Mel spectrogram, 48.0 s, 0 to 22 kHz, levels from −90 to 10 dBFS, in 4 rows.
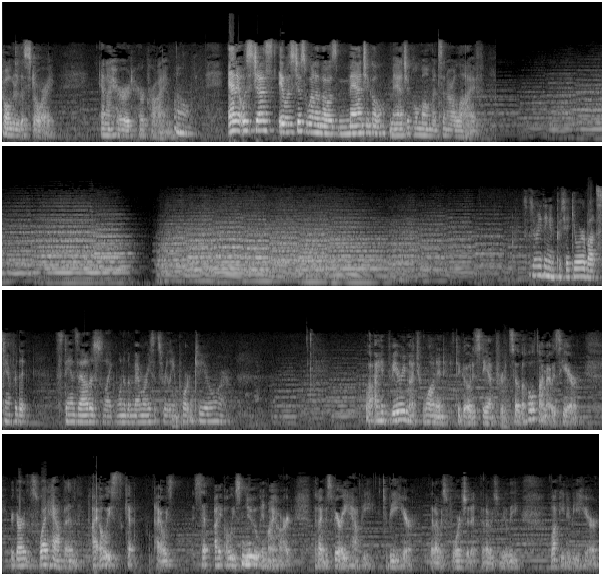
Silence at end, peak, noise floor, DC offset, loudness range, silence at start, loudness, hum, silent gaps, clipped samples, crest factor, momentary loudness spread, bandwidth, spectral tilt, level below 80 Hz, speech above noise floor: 0 s; -4 dBFS; -49 dBFS; under 0.1%; 13 LU; 0 s; -23 LUFS; none; none; under 0.1%; 22 dB; 21 LU; 8.6 kHz; -4 dB/octave; -58 dBFS; 26 dB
